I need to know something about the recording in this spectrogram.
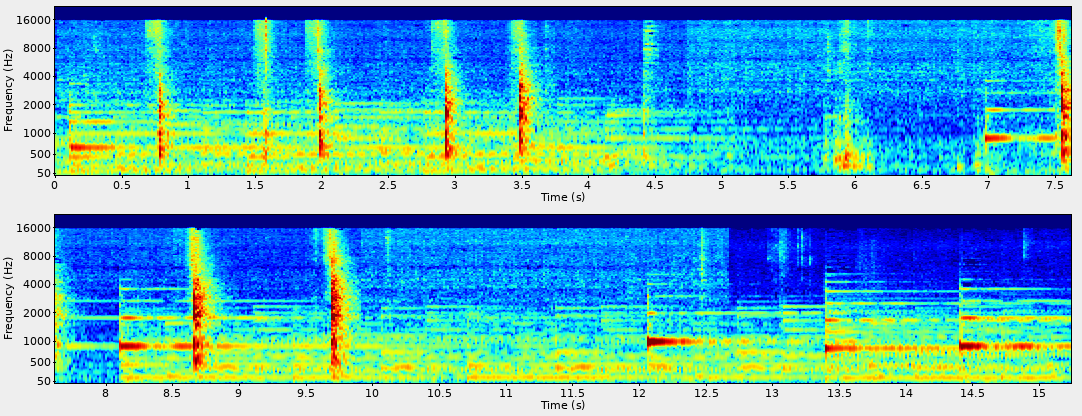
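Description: Chef's knife chopping through crisp kohlrabi and carrot onto a bamboo cutting board: single sharp strikes every half second or so, a pause in the middle, then a few more strikes. Soft piano background music plays throughout.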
